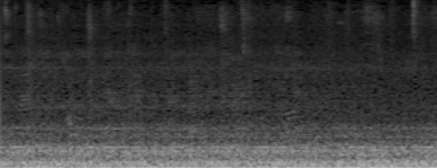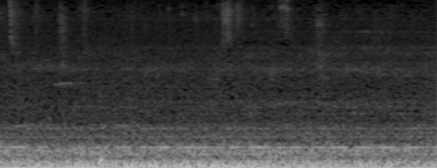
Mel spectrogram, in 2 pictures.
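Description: Steady rumble of a moving passenger train heard from inside the carriage, with a steady hum and scattered faint light ticks.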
